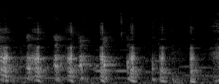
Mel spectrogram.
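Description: A man chuckling: a run of short laughs, about four a second, each falling in pitch.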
